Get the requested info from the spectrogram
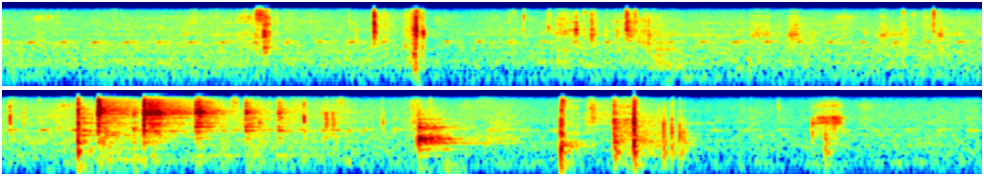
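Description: Kitchen clatter of a pan and utensils: scattered clicks and knocks, with a denser burst of clinks about five to six seconds in and a few single knocks after it.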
